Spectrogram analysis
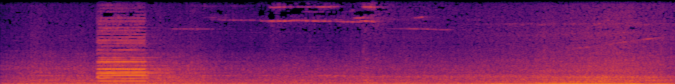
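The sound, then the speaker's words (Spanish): Steady roar of road traffic with a loud, harmonic car horn blaring for about a second early on, then a heavy low engine rumble swelling near the end. “Pero sin el sonido de los coches y del tráfico”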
